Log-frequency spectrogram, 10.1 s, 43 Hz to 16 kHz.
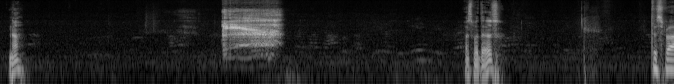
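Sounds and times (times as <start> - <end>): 
speech: 0.2 - 0.4, 7.0 - 7.6, 9.8 - 10.1
loud sustained raspy burp: 3.3 - 4.3.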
